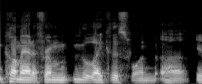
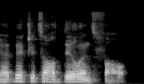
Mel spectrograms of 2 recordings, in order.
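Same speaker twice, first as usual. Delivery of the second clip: imitated offhand, joking tone; 2 semitones higher than usual. Retelling what a buddy said jokingly: retelling an offhand remark. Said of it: "he just kind of like offhandedly".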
